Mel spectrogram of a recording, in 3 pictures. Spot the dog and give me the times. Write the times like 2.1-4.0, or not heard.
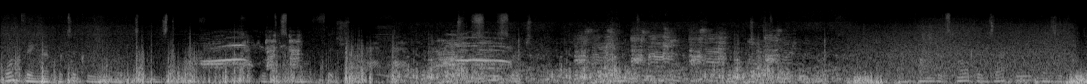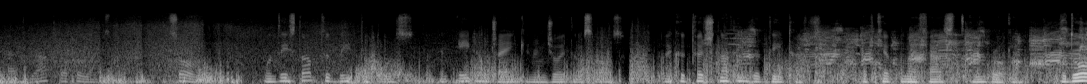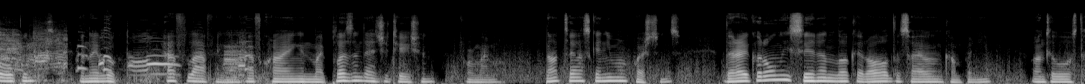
not heard.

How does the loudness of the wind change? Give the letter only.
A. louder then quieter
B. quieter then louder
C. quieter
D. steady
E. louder
C.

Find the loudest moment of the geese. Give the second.
23 s.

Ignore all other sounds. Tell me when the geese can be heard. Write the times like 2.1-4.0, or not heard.
1.8-8.0, 18.1-24.3.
